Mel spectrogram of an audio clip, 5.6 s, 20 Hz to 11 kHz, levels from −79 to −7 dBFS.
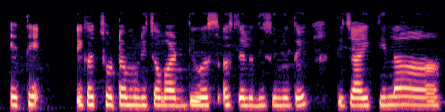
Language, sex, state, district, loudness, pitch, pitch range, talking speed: Marathi, female, Maharashtra, Dhule, -14 LUFS, 230 Hz, 225-240 Hz, 130 wpm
